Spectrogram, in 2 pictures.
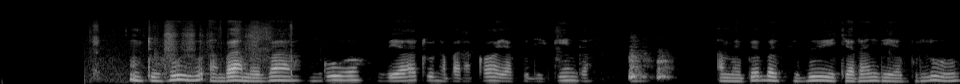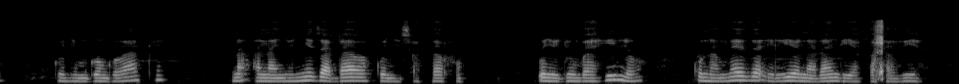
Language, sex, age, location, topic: Swahili, female, 36-49, Kisumu, health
